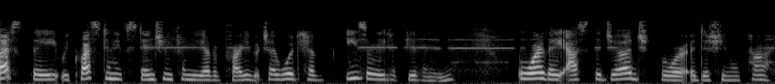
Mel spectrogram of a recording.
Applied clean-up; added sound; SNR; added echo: neural diffusion model UNIVERSE++.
